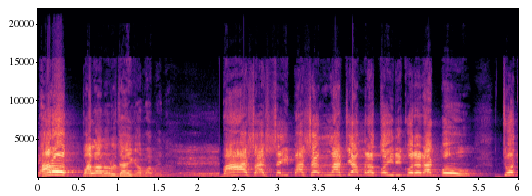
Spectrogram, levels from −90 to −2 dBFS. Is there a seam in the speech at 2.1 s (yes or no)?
yes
